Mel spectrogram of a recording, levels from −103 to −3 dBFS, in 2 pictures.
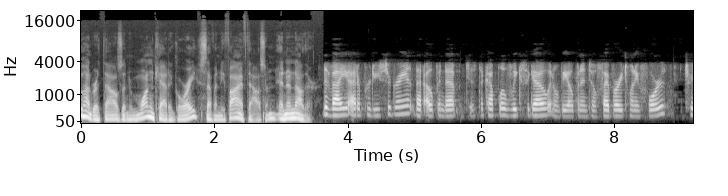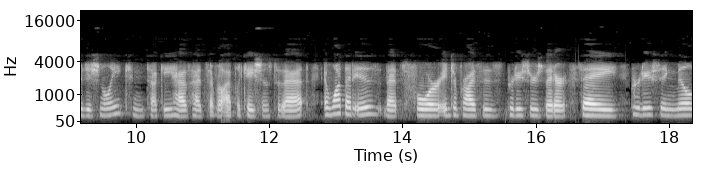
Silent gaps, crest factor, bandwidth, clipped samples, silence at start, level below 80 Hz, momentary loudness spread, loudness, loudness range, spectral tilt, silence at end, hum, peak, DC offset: none; 18 dB; 16.5 kHz; under 0.1%; 0 s; -44 dBFS; 10 LU; -19 LUFS; 5 LU; -5.5 dB/octave; 0 s; none; 0 dBFS; under 0.1%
